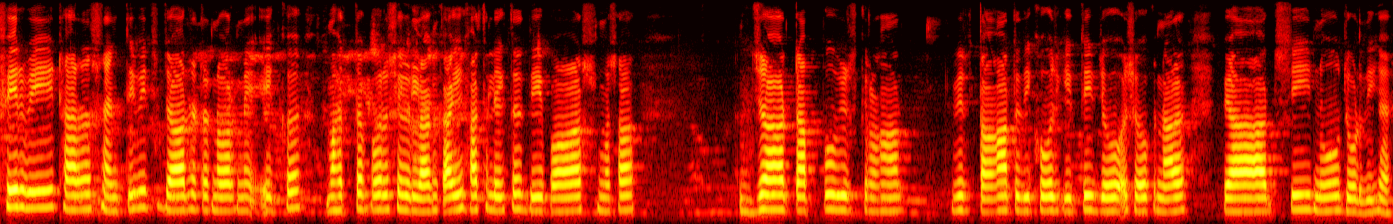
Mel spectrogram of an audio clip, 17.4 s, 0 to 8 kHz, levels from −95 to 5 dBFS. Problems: constant background noise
